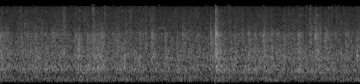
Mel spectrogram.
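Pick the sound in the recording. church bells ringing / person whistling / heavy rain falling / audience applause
heavy rain falling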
